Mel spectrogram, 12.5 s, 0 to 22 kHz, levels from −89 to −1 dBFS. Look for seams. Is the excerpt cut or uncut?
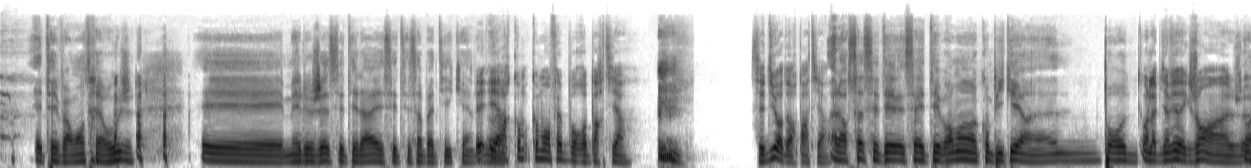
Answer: uncut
